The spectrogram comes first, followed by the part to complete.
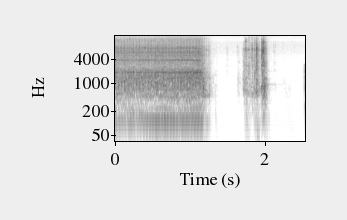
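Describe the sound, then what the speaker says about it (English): A sewing machine runs steadily, stitching a 1/4 inch seam at a 2 millimeter stitch length for about a second, then stops; brief handling noises follow with no talk. "we're going to sew with 2 millimeter stitch length with a 1/4 inch seam"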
